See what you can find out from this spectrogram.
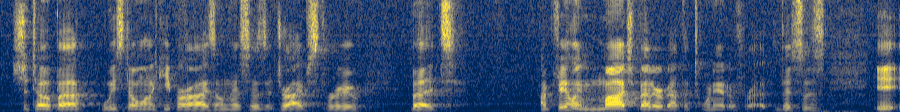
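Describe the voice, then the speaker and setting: A man's voice: fairly low pitch, vocal fry. A man doing live late-night weather coverage in a TV studio, talking casually and thinking aloud as he reads viewer comments, tired and hungry. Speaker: meteorologist. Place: TV station weather center. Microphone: shared mic.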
